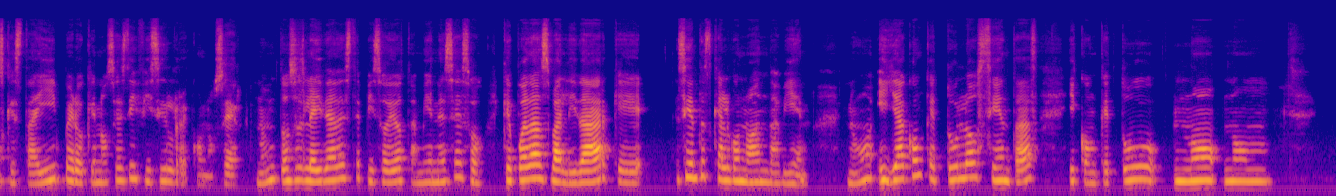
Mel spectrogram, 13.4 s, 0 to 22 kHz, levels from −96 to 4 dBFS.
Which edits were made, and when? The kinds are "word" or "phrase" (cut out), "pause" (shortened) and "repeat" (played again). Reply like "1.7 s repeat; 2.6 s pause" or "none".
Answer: 2.5 s pause; 4.9 s pause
